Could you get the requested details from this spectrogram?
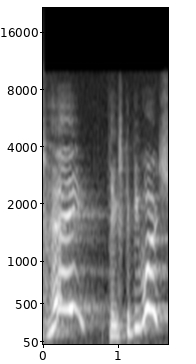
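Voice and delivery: high, bright "Hey" then a knowing lilt; cheery rabbi. Retold or imitated. Rabbi brightly reassures the complaining man, high and sing-song. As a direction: toss off the comfort like a punchline. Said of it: "And the rabbi goes".

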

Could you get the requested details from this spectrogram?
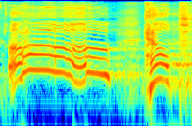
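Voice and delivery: high, drawn-out wail, then help; cry for help. A narrator's reading. Mouse falls into a hole, crying for help.

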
